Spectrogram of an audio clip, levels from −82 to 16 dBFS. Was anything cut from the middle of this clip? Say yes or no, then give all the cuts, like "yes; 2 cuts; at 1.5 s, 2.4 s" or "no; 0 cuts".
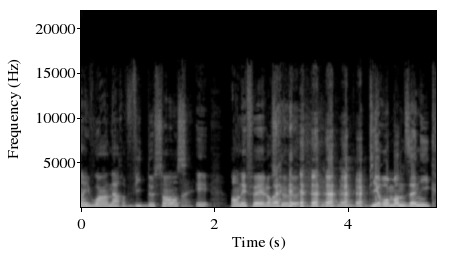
yes; 1 cut; at 2.2 s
